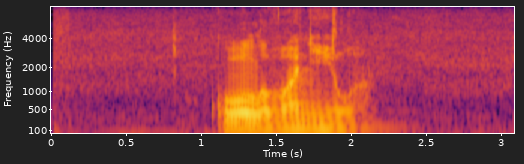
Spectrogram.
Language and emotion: Russian, neutral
